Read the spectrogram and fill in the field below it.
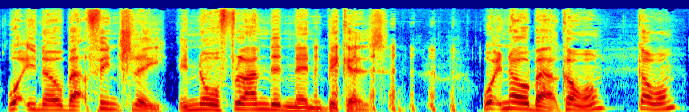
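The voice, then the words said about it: Put-on North London accent. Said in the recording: “Can you take us there with an accent?”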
